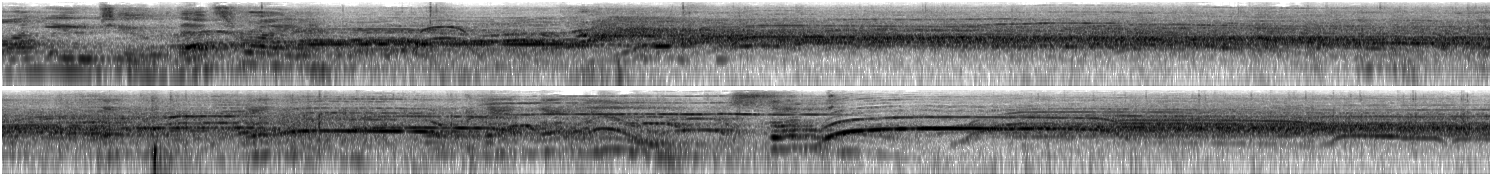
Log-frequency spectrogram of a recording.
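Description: A crowd cheers and screams loudly.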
